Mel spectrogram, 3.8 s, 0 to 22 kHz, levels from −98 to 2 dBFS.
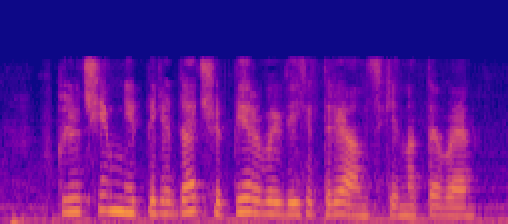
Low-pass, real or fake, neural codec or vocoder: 7.2 kHz; fake; codec, 16 kHz in and 24 kHz out, 1.1 kbps, FireRedTTS-2 codec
